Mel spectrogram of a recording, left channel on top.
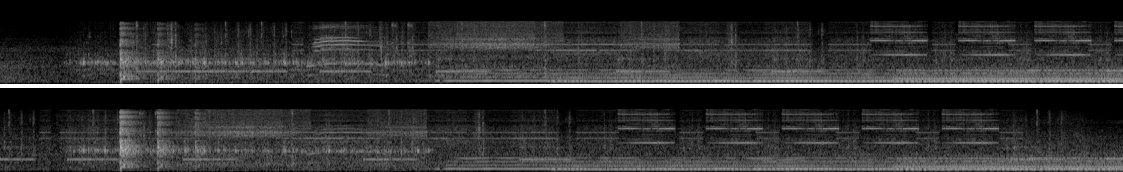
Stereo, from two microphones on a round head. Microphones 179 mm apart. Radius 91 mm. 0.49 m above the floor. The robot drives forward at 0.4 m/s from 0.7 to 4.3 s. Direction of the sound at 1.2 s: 40° right (ahead or behind).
